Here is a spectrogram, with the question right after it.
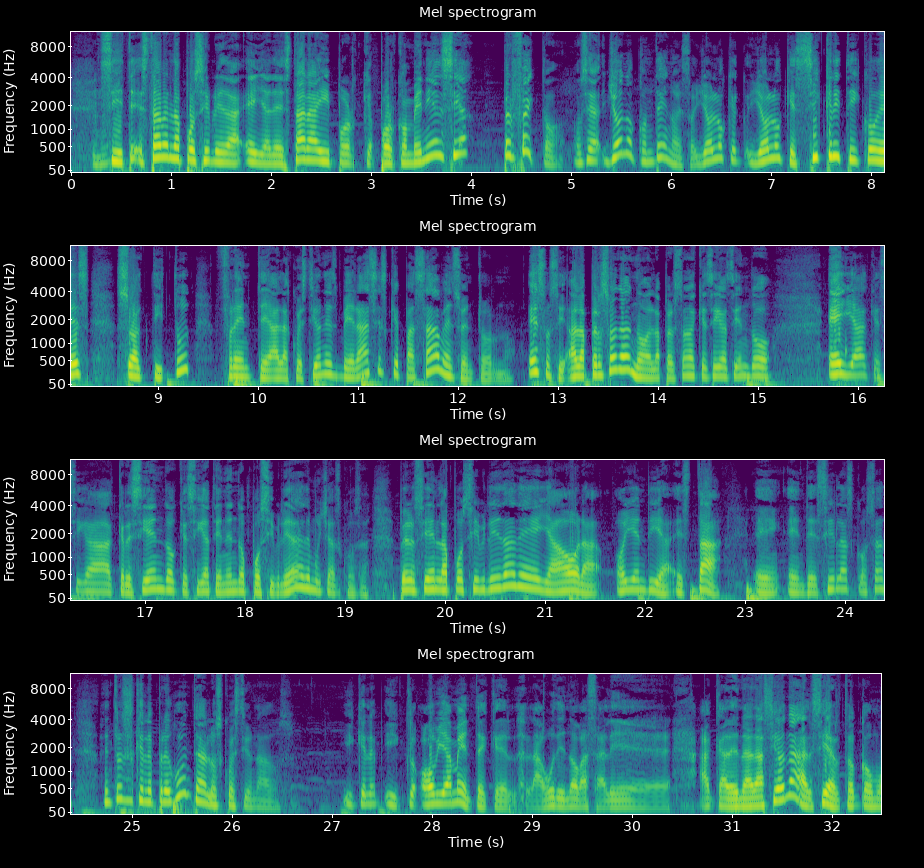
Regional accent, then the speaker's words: Lota, Biobío, Chile; yo soy pobre, soy de Lota.

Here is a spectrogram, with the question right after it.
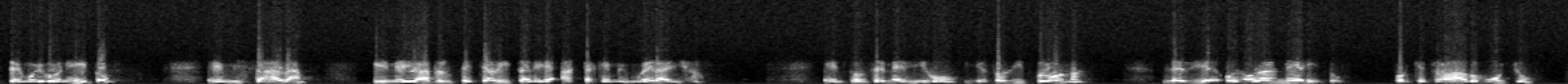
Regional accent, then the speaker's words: Miranda, Venezuela; Yo soy Mirandina.

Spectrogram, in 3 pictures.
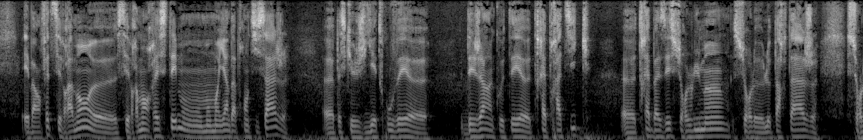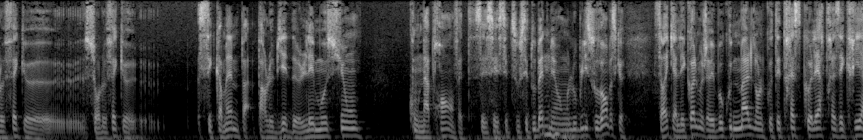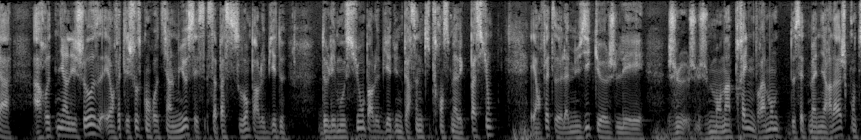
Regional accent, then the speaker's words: Saint-Dié, Grand Est, France; Moi je viens de Saint-Dié, donc du coup j'ai pas si souvent ça l'occasion de venir dans les coins de Remiremont.

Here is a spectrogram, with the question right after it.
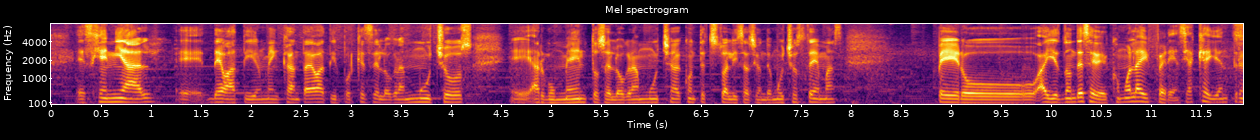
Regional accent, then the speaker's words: Soacha, Cundinamarca, Colombia; also born or lived in Bogotá; Yo soy de acá, yo soy de Bogotá, pero he vivido toda mi vida en Soacha.

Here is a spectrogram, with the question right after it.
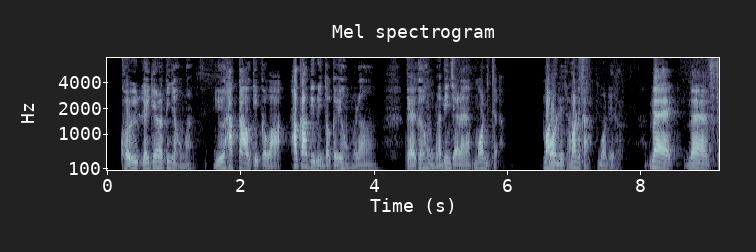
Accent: Hong Kong; 佢哋咧根本對我哋廣東人個文化，香港人尤其是香港人文化咧

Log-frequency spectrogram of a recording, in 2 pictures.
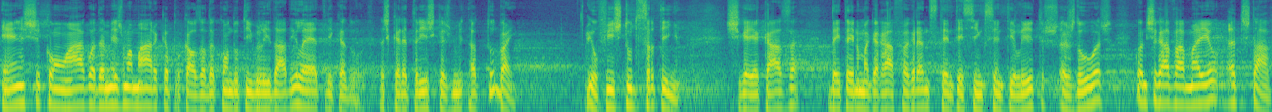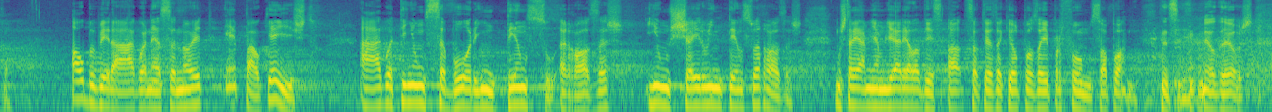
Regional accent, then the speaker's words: Portugal; trouxe logo 2, como um bom português, da mesma marca

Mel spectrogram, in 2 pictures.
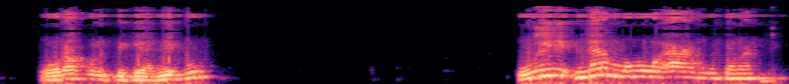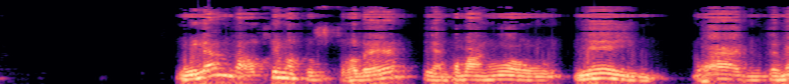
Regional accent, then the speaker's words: Egypt; وده يمكن المشهور عندنا في مصر

